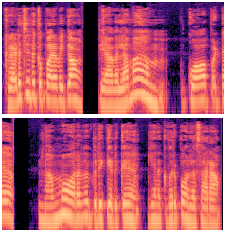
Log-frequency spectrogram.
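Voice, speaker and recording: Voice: mid-range voice, steady tone, brisk, dark tone, lightly acted. A performer voicing a young husband who is a police officer in a cartoon series, defensive and pleading, with a Kanyakumari Tamil accent. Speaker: cartoon character. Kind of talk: cartoon web series dialogue.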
